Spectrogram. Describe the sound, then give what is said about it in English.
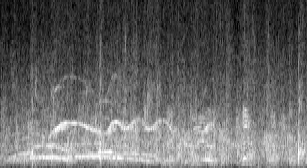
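Audience applause welcoming a singer onto the stage at a Father's Day show: a steady, full clatter of many hands, with voices rising above the clapping throughout. “Let's give him a nice hand here today, Mac Wiseman.”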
